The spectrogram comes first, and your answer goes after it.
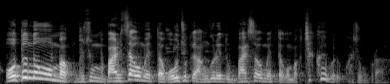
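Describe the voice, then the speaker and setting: Male tutor, high voice, lively swinging delivery, teasing classroom lecture. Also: very fast, husky. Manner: animated, teasing, blunt slang with students. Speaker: academy teacher.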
